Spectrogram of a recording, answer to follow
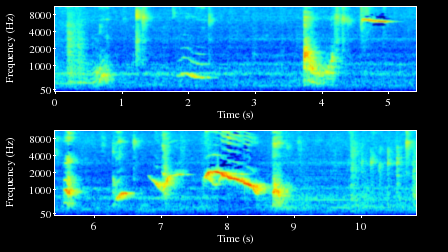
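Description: Congo African grey parrot vocalizing: a string of short whistles, clicks and chattering calls with gliding pitch, and, about eight seconds in, a longer, louder whistle that falls in pitch.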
